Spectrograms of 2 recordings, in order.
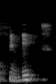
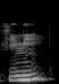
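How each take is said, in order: First: The final t is pronounced. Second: The final t is silent. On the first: The speaker calls it wrong. "We don't say finis or finit" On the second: The speaker calls it right. "We say fini and fini"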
